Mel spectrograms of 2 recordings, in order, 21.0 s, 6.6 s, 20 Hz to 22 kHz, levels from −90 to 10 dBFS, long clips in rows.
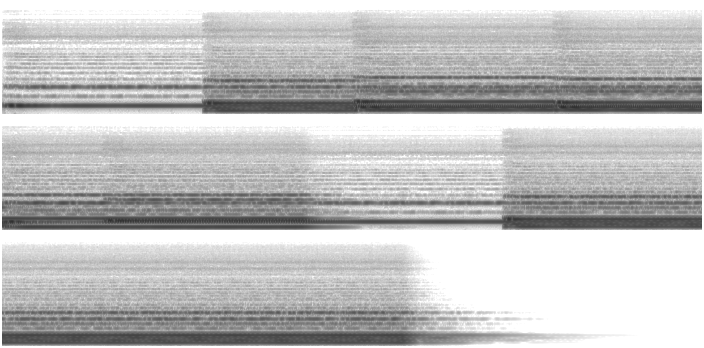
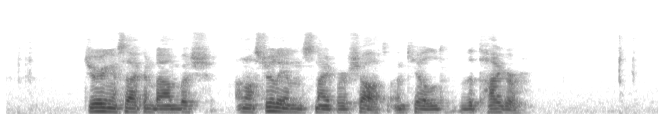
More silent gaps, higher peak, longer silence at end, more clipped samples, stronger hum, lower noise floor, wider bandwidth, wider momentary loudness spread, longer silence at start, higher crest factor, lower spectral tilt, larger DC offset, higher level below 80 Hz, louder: neither; first, -2 dBFS vs -8 dBFS; first, 2.4 s vs 1.4 s; neither; neither; first, under -90 dBFS vs -73 dBFS; first, 12.5 kHz vs 6.8 kHz; about the same, 10 LU vs 10 LU; second, 0 s vs 0.85 s; about the same, 14 dB vs 18 dB; about the same, -8.5 dB/octave vs -9.5 dB/octave; neither; about the same, -66 dBFS vs -62 dBFS; first, -17 LUFS vs -26 LUFS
